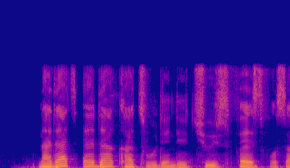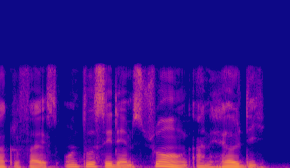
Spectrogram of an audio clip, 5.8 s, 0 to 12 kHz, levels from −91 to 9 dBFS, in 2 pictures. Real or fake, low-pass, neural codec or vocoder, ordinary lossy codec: real; 7.2 kHz; none; none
